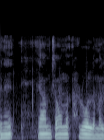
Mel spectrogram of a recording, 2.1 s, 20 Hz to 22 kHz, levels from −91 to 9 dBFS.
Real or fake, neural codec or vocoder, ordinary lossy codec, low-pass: real; none; none; none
